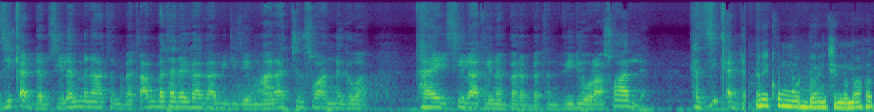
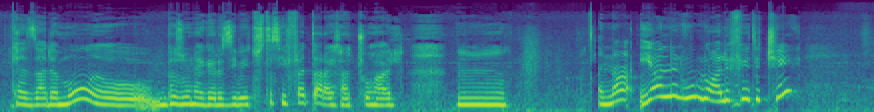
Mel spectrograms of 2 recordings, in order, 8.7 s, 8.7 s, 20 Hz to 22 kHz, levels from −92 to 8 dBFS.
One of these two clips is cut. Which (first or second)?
first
